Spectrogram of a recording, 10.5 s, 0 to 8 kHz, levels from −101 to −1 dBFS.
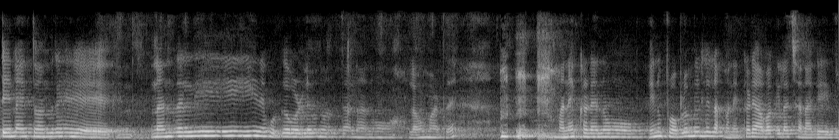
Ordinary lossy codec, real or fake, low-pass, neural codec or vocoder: AAC, 48 kbps; fake; 7.2 kHz; vocoder, 22.05 kHz, 80 mel bands, WaveNeXt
